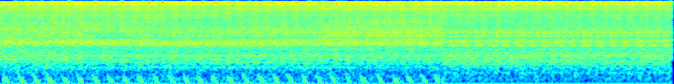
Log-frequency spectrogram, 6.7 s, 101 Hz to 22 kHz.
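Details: Ford Mondeo 3 engine at idle: sharp, even ticking knock about two and a half per second over steady hum; owner suspects a failed valve on a supply line, later plugged; cause unconfirmed.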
